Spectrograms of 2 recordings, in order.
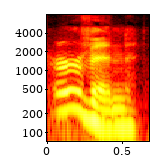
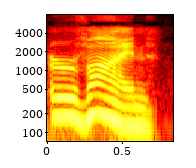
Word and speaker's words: Irvine: Say Irvin, not Irvine, and eventually join with me and take the Just Say Irvin Park Challenge.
